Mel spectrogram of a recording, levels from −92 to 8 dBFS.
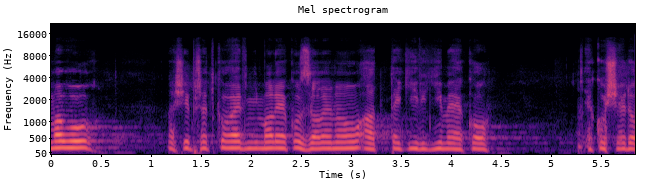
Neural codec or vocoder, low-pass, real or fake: codec, 44.1 kHz, 7.8 kbps, DAC; 14.4 kHz; fake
